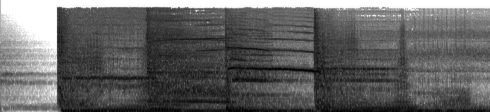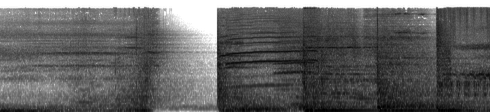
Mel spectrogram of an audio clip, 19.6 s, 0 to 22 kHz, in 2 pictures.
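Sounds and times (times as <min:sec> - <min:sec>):
horror jumpscare sound effects: 0:01.1 - 0:09.7, 0:14.1 - 0:19.6.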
